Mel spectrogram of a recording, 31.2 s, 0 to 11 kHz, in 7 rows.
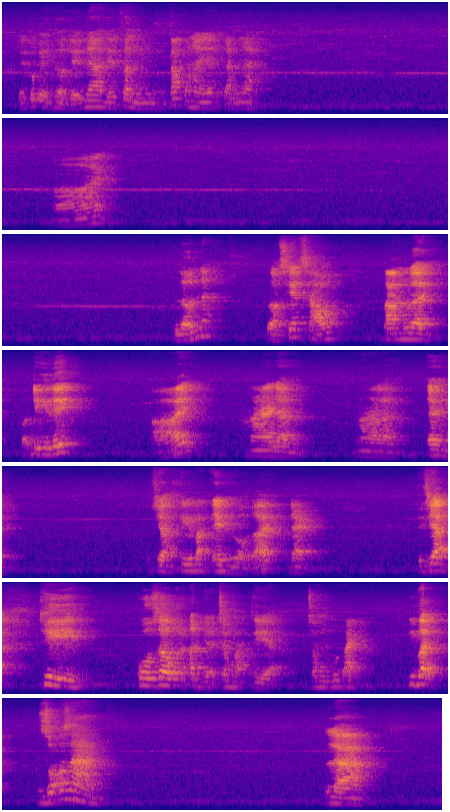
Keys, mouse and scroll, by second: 1.6 ctrl+d, 2.2 click, 12.0 shift+F6, 12.8 Return, 19.1 ctrl+d, 24.7 v, 27.8 ctrl+s, 30.6 click.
